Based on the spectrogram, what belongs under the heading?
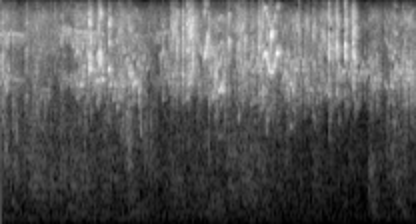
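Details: A single Olive-throated parakeet feeding on sunflower seeds and sipping water, chattering almost continuously in high, thin chirps and squeaky notes that swell and fade in uneven bursts.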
